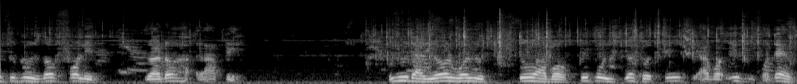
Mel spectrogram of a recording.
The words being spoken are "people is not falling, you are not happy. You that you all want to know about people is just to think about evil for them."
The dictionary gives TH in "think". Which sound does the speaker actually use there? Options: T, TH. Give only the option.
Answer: T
